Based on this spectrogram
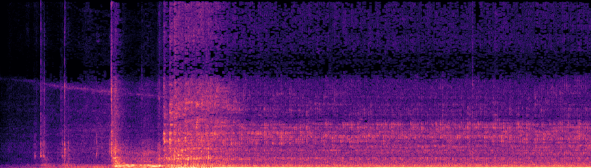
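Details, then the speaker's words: Vintage pulling tractor on regular pump gas with a deliberately loose belt to spare the water pump and generator bearings: a short crank, then it fires right up into a deep, steady, even idle drone. Owner says it always ran really good. Normal idle. "this thing always ran good really good"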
